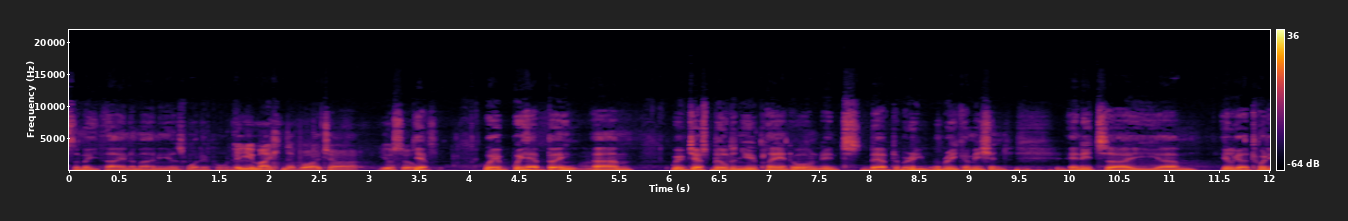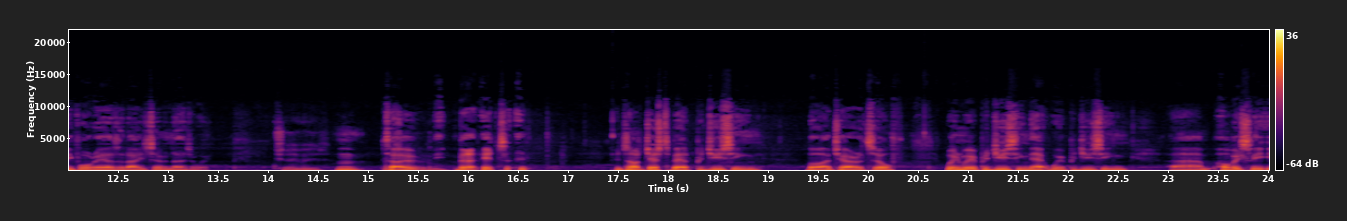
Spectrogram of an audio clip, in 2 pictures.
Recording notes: interviews a number of presenters at Regionality's 2021 'Farm2Plate Exchange' Conference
